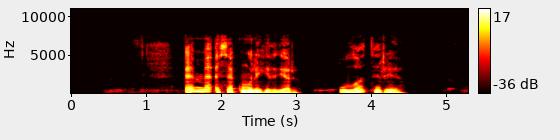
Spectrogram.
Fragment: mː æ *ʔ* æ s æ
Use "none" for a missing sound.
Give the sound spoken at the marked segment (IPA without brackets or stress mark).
ʔ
